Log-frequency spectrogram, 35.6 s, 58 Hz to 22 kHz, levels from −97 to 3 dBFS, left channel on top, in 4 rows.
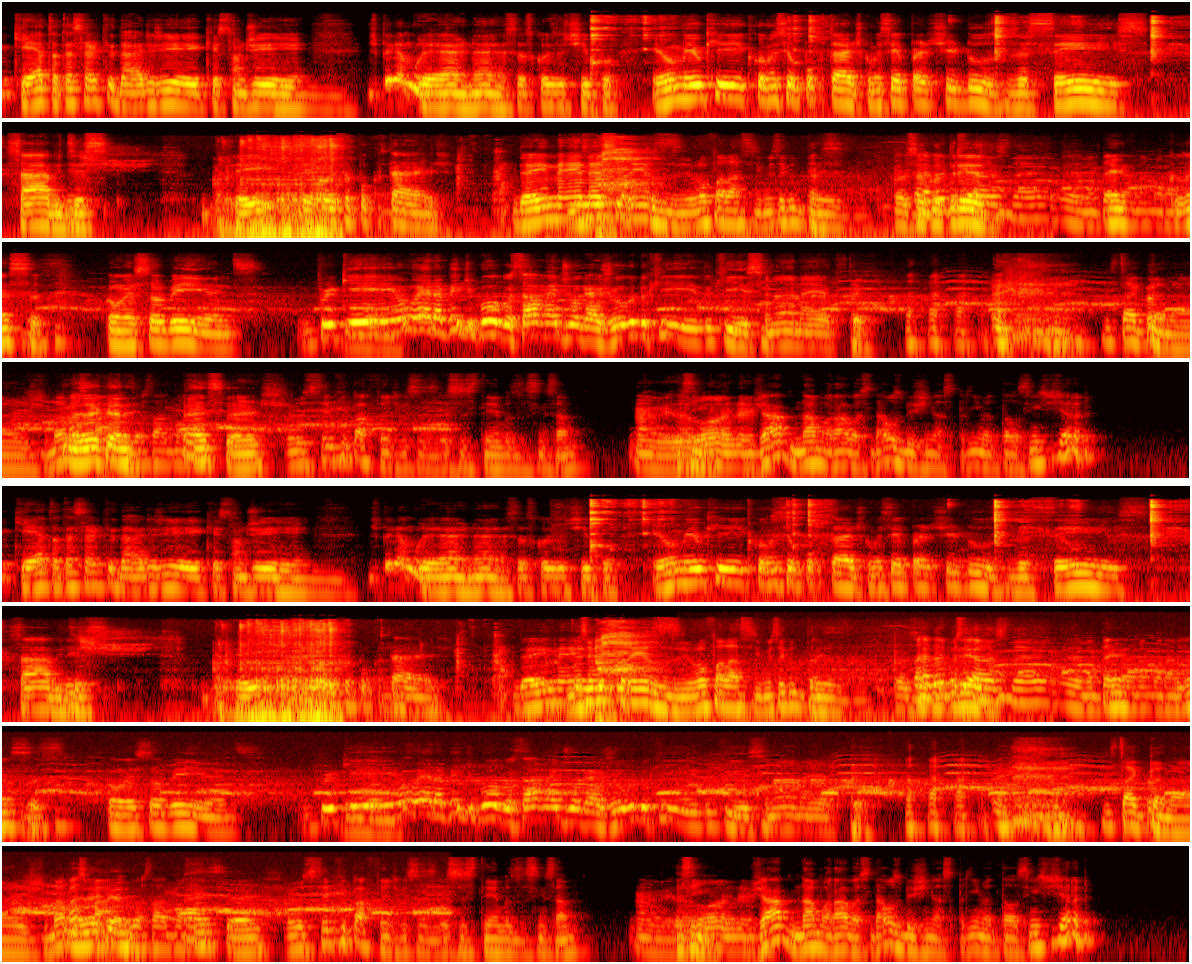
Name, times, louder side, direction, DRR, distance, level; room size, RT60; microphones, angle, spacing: voice 1, 0.0-2.3 2.9-8.6 9.0-9.7 10.4-12.3 12.7-13.5 15.0-15.1 15.6-16.3 17.2-17.4 17.7-19.7 20.0-24.4 25.3-25.6 26.4-26.5 27.2-27.7 28.1-28.9 31.4-32.4, left 4 dB, 65° left, 0.4 m, -33 dB
voice 2, 2.0-2.6 9.3-10.6 11.1-11.4 11.7-12.0 13.1-15.4 15.7-18.1 20.4-20.8 24.2-24.3 24.6-28.1 28.9-31.1 31.8-34.9, right 2 dB, 35° right, 0.4 m, -38 dB
sound 1, 4.4-5.3 5.6-5.7 5.9-6.3 7.1-7.2 7.4-8.1 8.5-9.0 10.1-16.8, right 3 dB, 70° right, 0.8 m, -34 dB
sound 2, 14.0-30.1, right 6 dB, 90° right, 0.4 m, -44 dB
2.6 x 2.0 x 2.7 m
head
